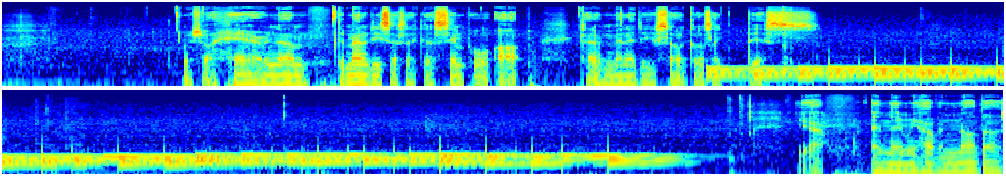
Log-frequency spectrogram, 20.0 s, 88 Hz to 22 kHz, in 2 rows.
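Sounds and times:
sine-bell synthesizer melody: 0:07.0 - 0:17.2.

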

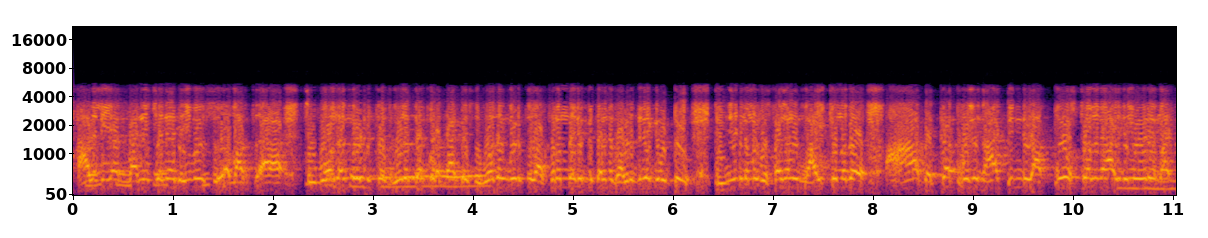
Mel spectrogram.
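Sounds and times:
person talking over telephone line: 0:00.0 - 0:11.0.

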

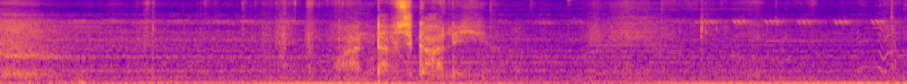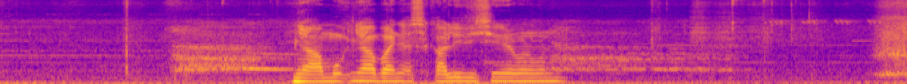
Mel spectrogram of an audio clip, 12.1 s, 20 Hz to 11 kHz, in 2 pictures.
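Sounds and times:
steady low rumble: 0:00.0 - 0:09.7
insect chirping: 0:00.0 - 0:12.0.

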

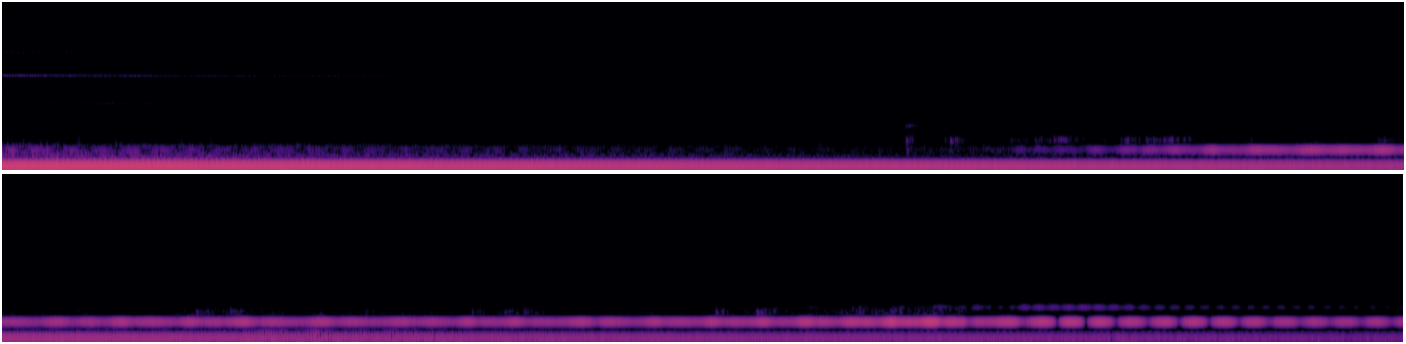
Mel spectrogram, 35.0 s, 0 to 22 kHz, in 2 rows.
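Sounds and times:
singing bowl tone: 0:00.0 - 0:09.9, 0:11.3 - 0:35.0.

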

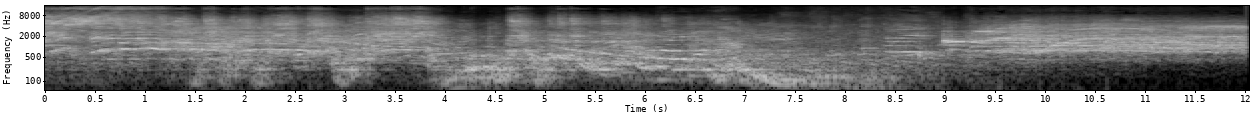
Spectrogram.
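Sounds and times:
audience shouting and cheering: 0:00.0 - 0:12.0.

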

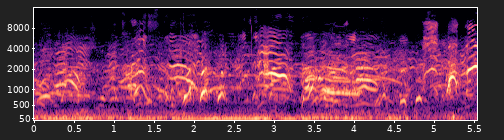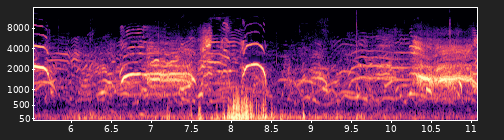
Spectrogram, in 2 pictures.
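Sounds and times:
children shrieking and yelling: 0:00.0 - 0:11.0.

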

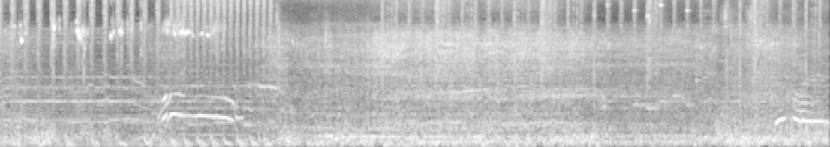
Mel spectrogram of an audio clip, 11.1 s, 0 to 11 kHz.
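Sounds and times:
background music: 0:00.0 - 0:11.0
motorcycle engine running: 0:00.0 - 0:11.0
wind and road noise: 0:00.0 - 0:11.0.

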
